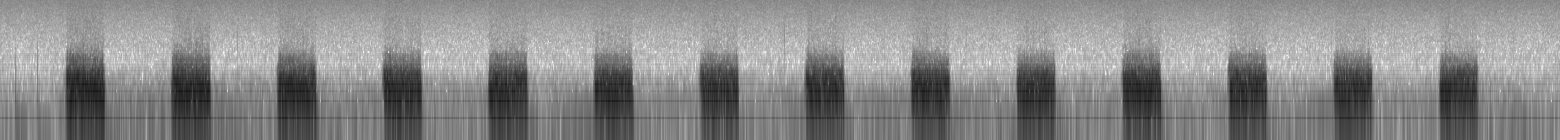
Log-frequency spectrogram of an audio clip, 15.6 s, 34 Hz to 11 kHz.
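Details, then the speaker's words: Simulated harsh, rasping murmur made from a 180–460 Hz frequency band, resembling the murmur of aortic or pulmonary stenosis. "Si l’on prend une bande comprise entre 180 et 460 Hz, on obtient un souffle râpeux, comme celui que l’on peut entendre en cas de sténose aortique ou pulmonaire."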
